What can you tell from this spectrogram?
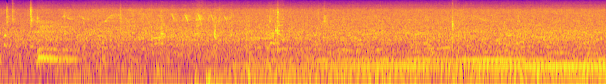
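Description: A motor running with a steady low hum that sets in about two seconds in, over a noisy background.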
